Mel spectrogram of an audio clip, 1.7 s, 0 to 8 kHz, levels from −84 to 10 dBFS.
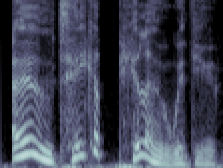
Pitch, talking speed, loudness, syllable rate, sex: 150 Hz, 215 wpm, -16 LUFS, 4.8 syllables/s, male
